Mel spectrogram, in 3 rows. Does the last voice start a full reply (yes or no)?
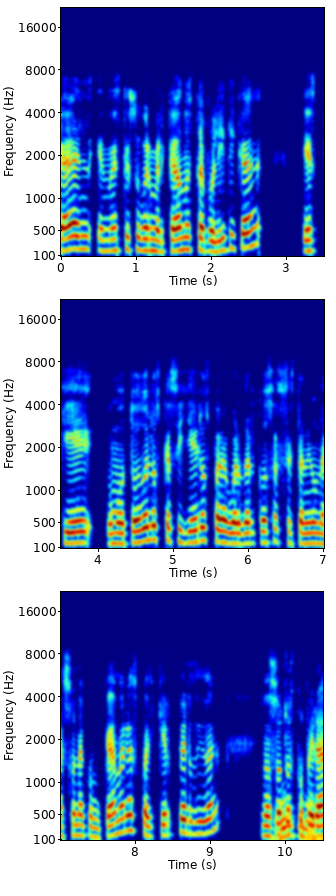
no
